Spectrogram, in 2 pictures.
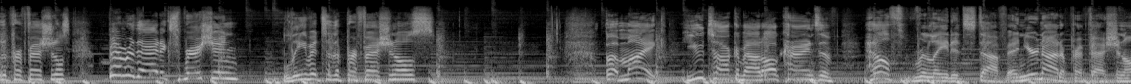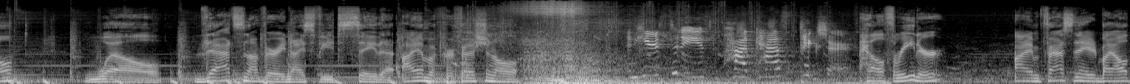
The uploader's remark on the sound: podcasts live from Cafe Anyway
